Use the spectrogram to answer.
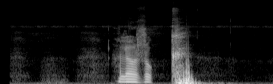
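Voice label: forearm, Teotitlán del Valle Zapotec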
